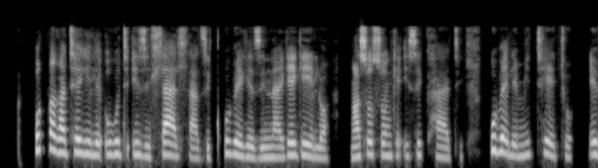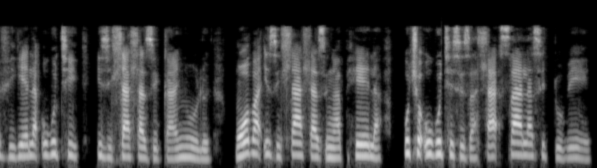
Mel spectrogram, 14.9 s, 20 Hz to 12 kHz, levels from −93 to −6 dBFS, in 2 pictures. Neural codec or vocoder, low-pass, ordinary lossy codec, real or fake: none; 7.2 kHz; AAC, 48 kbps; real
